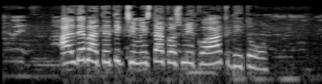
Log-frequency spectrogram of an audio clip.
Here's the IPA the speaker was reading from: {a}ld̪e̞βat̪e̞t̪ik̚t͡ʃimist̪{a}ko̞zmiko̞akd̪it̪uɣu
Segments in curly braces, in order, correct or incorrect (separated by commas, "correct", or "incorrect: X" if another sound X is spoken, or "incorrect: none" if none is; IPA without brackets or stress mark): correct, correct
